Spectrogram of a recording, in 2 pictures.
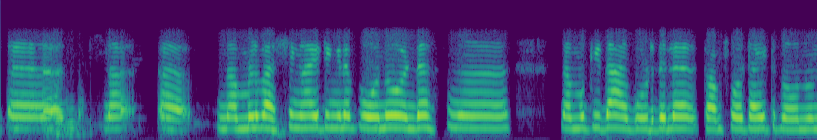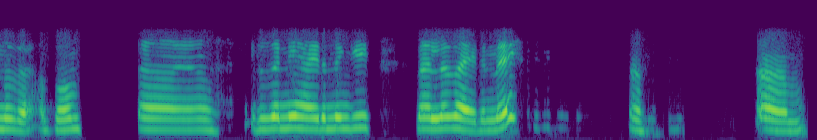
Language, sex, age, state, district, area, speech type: Malayalam, female, 30-45, Kerala, Idukki, rural, conversation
